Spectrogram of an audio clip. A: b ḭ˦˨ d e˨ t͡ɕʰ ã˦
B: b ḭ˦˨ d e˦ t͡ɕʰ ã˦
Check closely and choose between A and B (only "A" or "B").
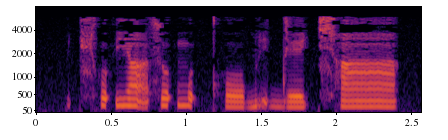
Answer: A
